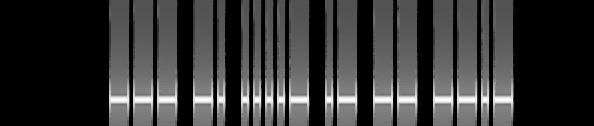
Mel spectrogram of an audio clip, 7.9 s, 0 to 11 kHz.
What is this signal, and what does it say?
Morse code, heard as a keyed tone, about 15 wpm, 700 Hz. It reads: ON4AMQ
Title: DXCC-100 Call Signs - 6 Characters - Repeated 2x - 15wpm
